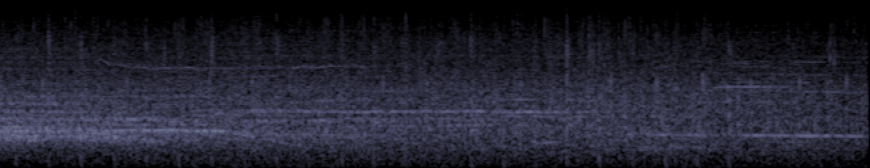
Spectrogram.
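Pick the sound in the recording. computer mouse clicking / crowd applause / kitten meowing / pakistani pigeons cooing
crowd applause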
